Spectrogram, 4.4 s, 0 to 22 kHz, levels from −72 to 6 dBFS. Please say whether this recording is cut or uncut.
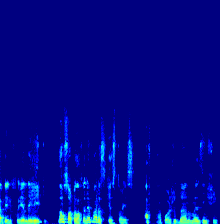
cut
